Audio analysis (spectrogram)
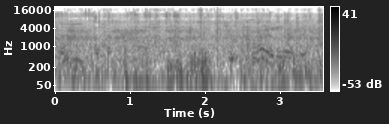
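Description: Horse hooves cantering at a show jumping event, a rhythmic run of dull thuds under a person talking close by, with wind and ambient noise.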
